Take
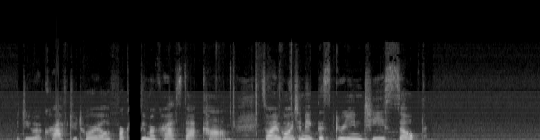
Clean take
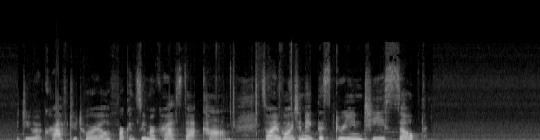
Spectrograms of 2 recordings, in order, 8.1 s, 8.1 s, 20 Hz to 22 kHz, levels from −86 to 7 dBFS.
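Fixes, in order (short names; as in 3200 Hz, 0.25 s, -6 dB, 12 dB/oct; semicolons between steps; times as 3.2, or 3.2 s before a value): de-hum 398.6 Hz, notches 19; room tone fill 1.94–2.12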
